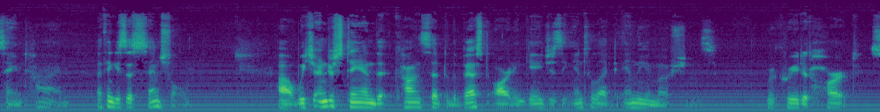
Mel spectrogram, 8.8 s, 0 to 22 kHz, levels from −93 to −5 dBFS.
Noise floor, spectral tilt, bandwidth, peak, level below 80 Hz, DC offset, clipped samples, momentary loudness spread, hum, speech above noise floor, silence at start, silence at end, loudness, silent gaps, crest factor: -56 dBFS; -3.5 dB/octave; 19.5 kHz; -16 dBFS; -60 dBFS; under 0.1%; under 0.1%; 19 LU; none; 20 dB; 0 s; 0 s; -34 LUFS; none; 20 dB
